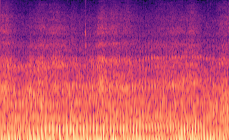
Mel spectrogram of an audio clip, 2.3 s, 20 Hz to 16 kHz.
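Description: Triumph TF250E dirt bike ridden through Australian bush, a close, loud, steady engine drone with a sustained buzzing note and slight rough texture, no pauses over the short stretch.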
